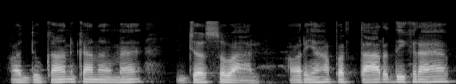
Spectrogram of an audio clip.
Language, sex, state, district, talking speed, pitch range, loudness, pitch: Hindi, male, Jharkhand, Garhwa, 170 wpm, 105-120 Hz, -17 LUFS, 110 Hz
